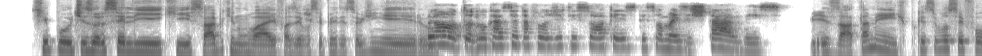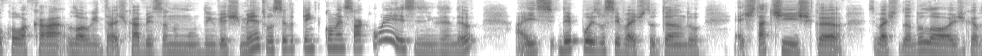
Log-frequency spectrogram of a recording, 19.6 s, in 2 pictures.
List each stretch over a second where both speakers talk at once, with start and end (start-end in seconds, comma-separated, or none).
none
